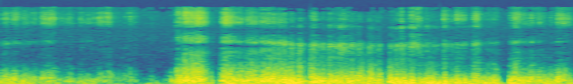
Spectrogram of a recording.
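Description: Long nails scratch the end-grain face near the edge of a solid pale wooden cube, producing a dense, low, rumbling scrape. It starts quieter, dips almost to silence around the middle of the second second, then swells louder in bursts separated by brief gaps.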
